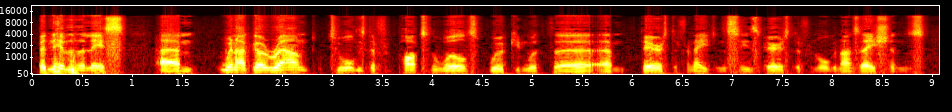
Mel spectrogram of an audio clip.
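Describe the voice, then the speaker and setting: A man's voice: on the low side, fairly bright tone, no room sound, low-quality recording. A man with a mixed international English accent, part British and part South African, presenting a live webinar as a trainer in an informal, enthusiastic, hesitant manner. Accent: mixed international English, hints of British and South African. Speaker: cybersecurity trainer.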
